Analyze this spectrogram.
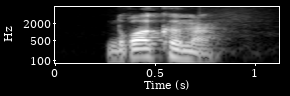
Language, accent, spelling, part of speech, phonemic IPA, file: French, France, droit commun, noun, /dʁwa kɔ.mœ̃/, LL-Q150 (fra)-droit commun.wav
- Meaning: common law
